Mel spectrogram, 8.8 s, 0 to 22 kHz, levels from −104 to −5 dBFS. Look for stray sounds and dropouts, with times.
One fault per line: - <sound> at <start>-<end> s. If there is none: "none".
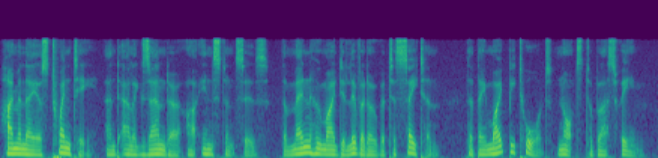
none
